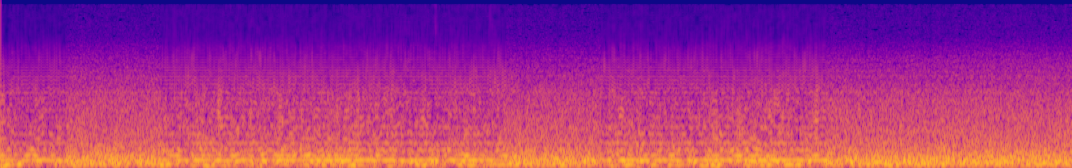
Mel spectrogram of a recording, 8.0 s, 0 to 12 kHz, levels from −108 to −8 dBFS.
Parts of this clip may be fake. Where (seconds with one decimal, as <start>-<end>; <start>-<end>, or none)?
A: 0.0-0.5; 1.2-3.8; 4.5-6.2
